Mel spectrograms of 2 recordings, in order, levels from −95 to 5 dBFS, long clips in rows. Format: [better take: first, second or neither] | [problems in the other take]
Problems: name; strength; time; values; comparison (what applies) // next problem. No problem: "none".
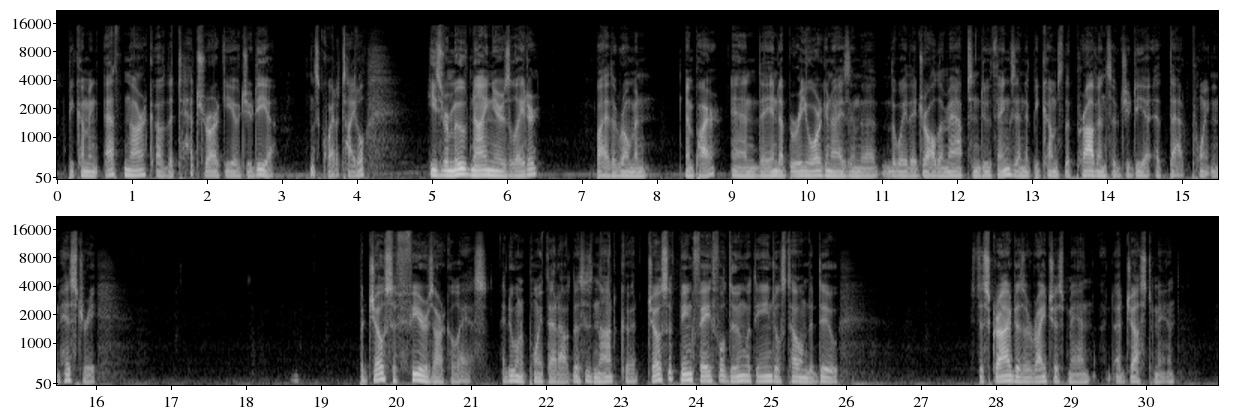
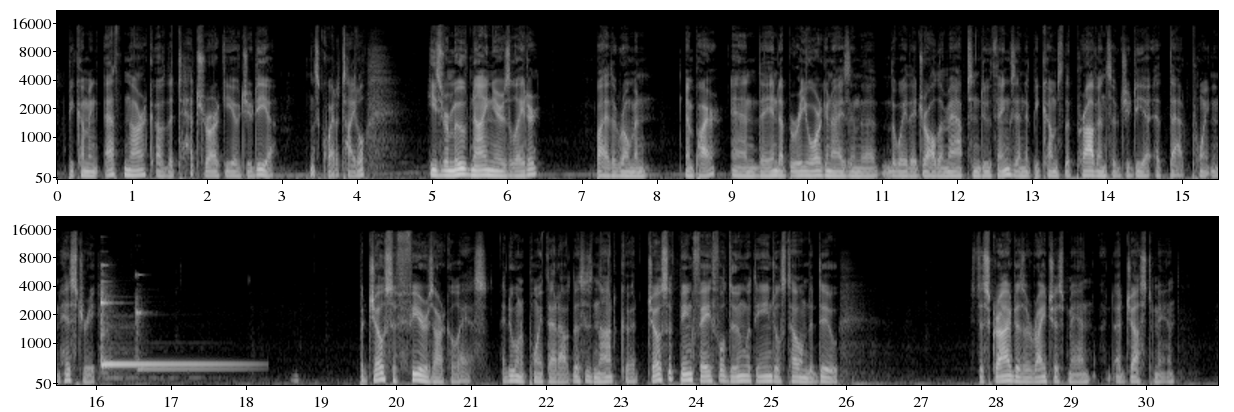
first | doorbell; loud; from 16 to 18 s; peak 4 dB above the speech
